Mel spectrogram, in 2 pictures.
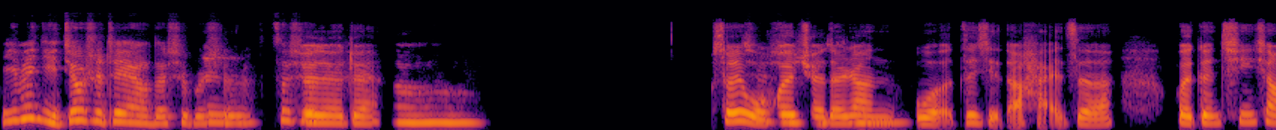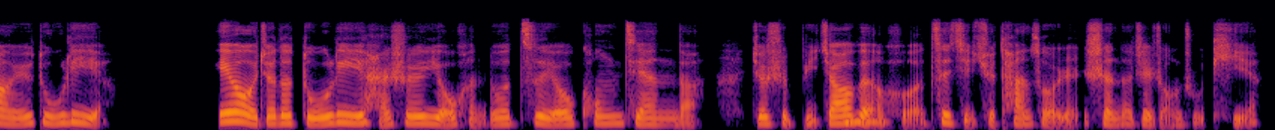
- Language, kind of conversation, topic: Chinese, podcast, 当孩子想独立走自己的路时，父母该怎么办？
- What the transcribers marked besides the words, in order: none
